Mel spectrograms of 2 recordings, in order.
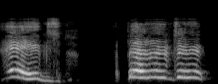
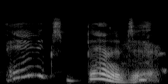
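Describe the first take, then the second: First: It sounds angry. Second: It sounds suspicious.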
